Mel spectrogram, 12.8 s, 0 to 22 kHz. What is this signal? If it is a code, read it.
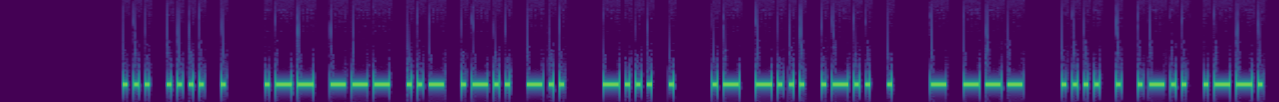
Morse code, heard as a keyed tone, about 22 wpm, 700 Hz. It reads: SHE WOULD BE ABLE TO HELP
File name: practice / 22wpm / Sentences with 4-Word Phrases - 22wpm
